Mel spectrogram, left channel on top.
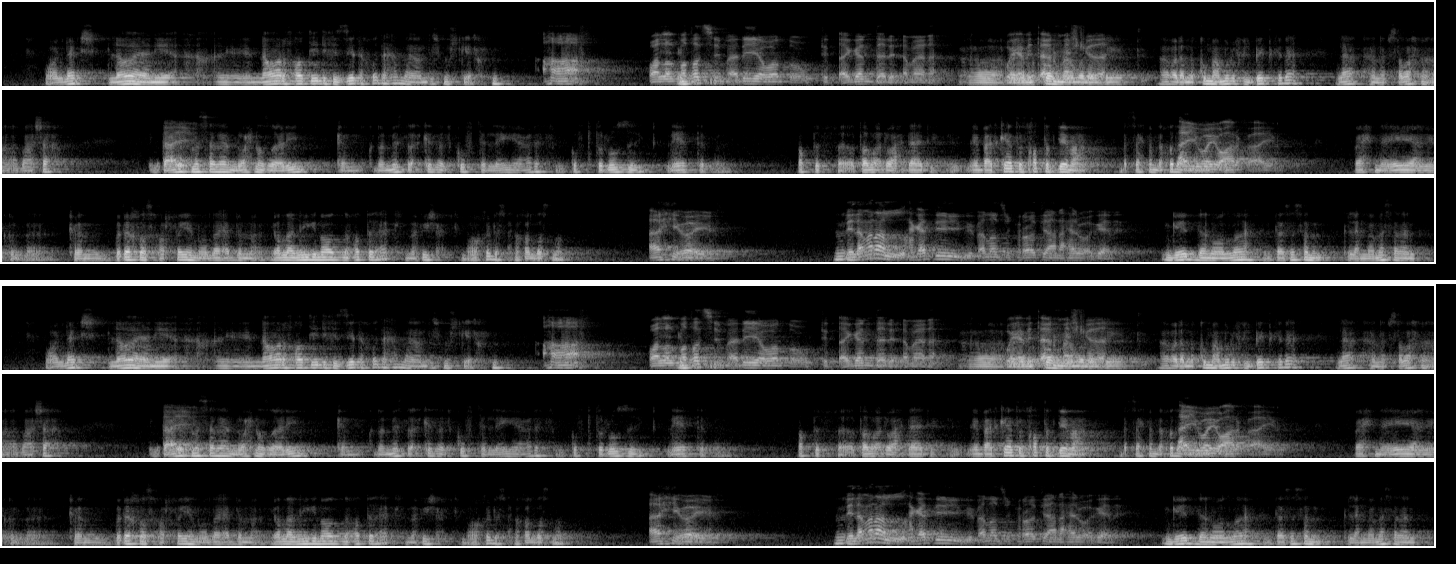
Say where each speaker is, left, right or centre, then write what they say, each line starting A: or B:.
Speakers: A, on the left (about 70°); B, on the left (about 45°).
A: ما أقولكش اللي هو يعني يعني لو أعرف أحط إيدي في الزيت أخدها ما عنديش مشكلة <laughs>
B: <laughs> آه. ولا البطاطس
A: أنت
B: المقليه برضه بتبقى جامده للامانه
A: آه
B: وهي
A: ولا لما
B: بتقرمش
A: تكون معمولة
B: كده
A: في البيت آه، ولا لما تكون معمولة في البيت كده لا أنا بصراحة بعشقها انت
B: ايوه
A: عارف مثلا واحنا صغيرين كان كنا بنسرق كده الكفته اللي هي عارف كفته الرز دي اللي هي بتبقى بتتحط في طبق لوحدها دي يعني بعد كده تتحط في دمعه بس احنا بناخدها
B: ايوه
A: قبل ما
B: ايوه
A: تتحط
B: عارفه ايوه
A: فاحنا ايه يعني كنا كان بتخلص حرفيا والله قبل ما يلا نيجي نقعد نحط الاكل مفيش اكل ما هو خلص احنا خلصنا
B: <laughs> ايوه ايوه
A: بس
B: للامانه الحاجات دي بيبقى لها ذكريات يعني حلوه جامد
A: جدا والله انت اساسا لما مثلا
